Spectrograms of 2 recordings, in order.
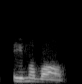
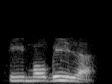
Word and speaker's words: T-Mobile: Và nó phủ coi như là đeo cái fula lên có chữ timo bồn gì đó nó đọc là timo bồn nhưng mà mình đọc tiếng Tây là timobile.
